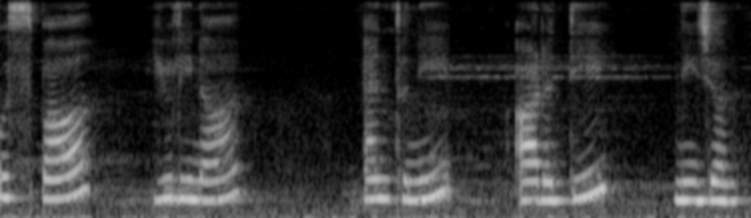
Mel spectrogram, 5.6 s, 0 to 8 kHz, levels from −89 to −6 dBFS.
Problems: constant background noise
